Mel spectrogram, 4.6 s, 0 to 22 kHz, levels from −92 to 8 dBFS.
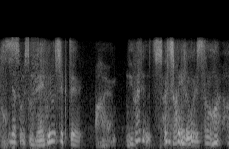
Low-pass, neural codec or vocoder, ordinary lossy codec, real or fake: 7.2 kHz; codec, 16 kHz, 1 kbps, FunCodec, trained on LibriTTS, 50 frames a second; Opus, 16 kbps; fake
